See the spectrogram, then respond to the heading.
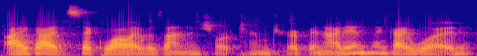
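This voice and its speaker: A woman with a low, gravelly voice tells a rambling, reflective story. Music sits faintly underneath. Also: steady tone, a little fast.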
